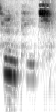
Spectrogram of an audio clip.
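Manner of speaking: soft, unvoiced whisper. Real, not acted. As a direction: whisper a quick prompt. Whispered prompt while reading aloud.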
